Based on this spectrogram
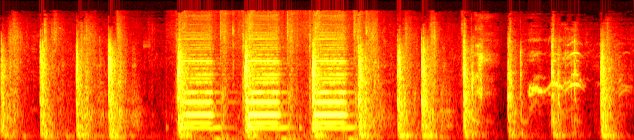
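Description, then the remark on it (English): A car is beaten in a film scene: repeated heavy thunks of blows striking the car body, an irregular barrage of impacts broken up by three loud, sustained blasts of a car horn, with no one speaking. “But anyway, here's the best car beating on Film Sack history.”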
